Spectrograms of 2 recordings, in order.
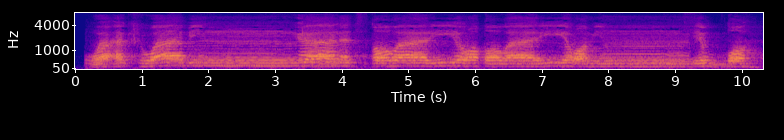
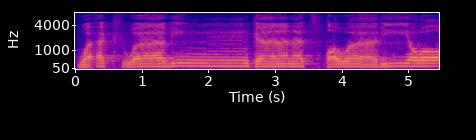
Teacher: إذن لاحظنا كيف ألف قوارير لما وصلنا حذفناها، ولما وقفنا أثبتناها يعني نطقناها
